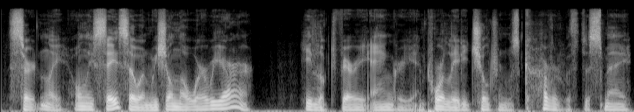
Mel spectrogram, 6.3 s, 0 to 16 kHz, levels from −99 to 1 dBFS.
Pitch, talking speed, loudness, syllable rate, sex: 90 Hz, 210 wpm, -19 LUFS, 6.3 syllables/s, male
